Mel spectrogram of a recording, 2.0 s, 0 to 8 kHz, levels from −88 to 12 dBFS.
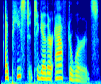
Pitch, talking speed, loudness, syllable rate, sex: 205 Hz, 150 wpm, -20 LUFS, 5.5 syllables/s, female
